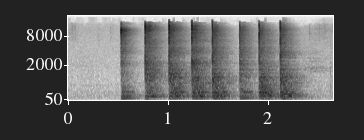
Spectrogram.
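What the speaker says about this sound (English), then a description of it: "once you've marked them and you've tapped in the screws or set the screws" A hammer taps screws into a new blank door to set them before hanging the hinge: eight sharp, evenly spaced knocks, close and loud, with no talk.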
